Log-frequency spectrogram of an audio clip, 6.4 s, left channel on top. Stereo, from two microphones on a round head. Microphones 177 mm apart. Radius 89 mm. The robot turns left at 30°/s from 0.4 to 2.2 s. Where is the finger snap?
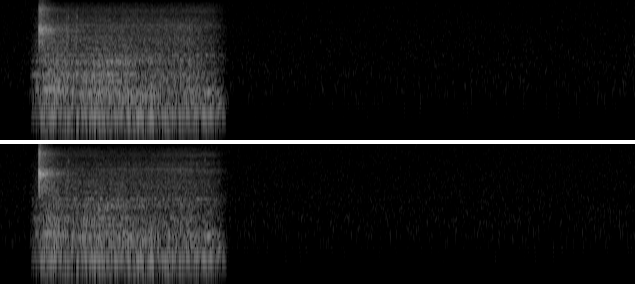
25° right (ahead or behind), 0.6 m; by 0.5 s 20° right (ahead or behind), 0.6 m.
